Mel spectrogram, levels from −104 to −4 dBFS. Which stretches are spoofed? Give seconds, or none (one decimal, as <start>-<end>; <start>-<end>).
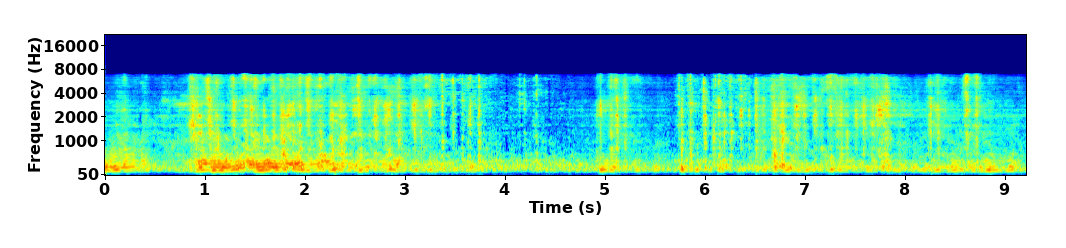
0.0-3.3; 4.7-5.6; 6.5-9.2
